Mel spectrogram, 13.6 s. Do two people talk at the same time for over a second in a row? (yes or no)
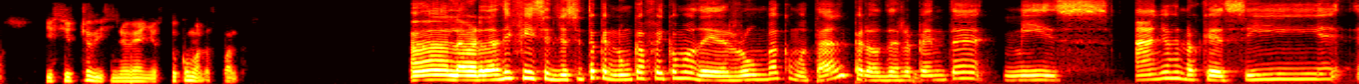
no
